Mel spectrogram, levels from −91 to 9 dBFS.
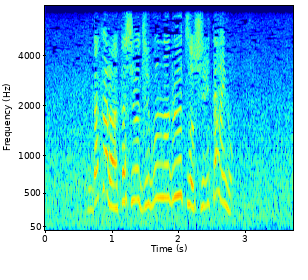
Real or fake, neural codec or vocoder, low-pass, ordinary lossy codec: real; none; 7.2 kHz; none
